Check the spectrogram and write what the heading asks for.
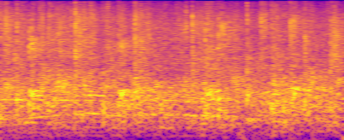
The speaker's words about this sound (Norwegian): Vi har jo våre kongolesiske venner. Se hvor fine de er. Vi må gi dem en skikkelig klapp.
